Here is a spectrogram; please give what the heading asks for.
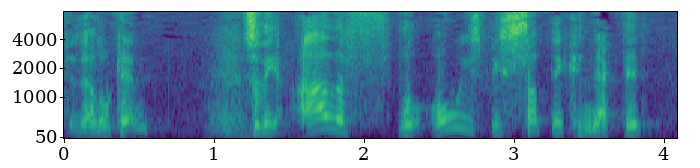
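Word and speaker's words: אלף: of hummus on dirt listen how I pronounce now did you hear it there's no sound it's connected with something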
